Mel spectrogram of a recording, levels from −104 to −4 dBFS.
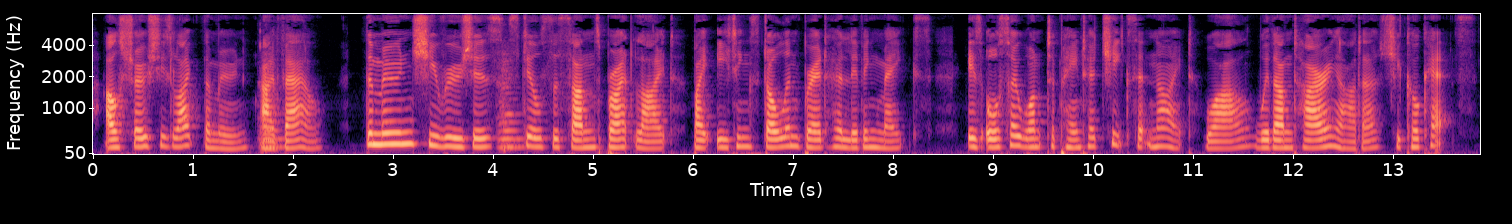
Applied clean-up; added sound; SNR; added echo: none; Bowed string instrument; 14 dB; none.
